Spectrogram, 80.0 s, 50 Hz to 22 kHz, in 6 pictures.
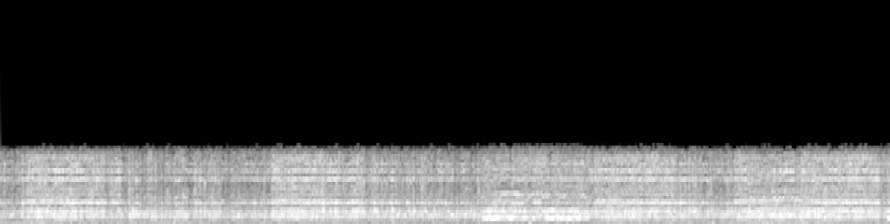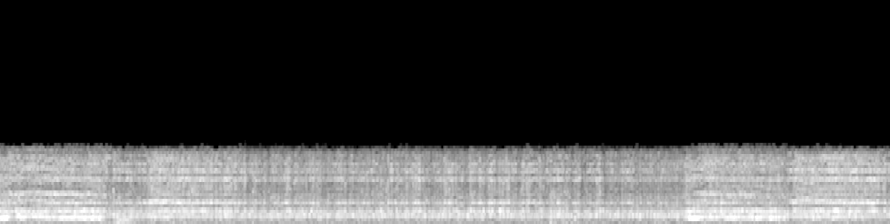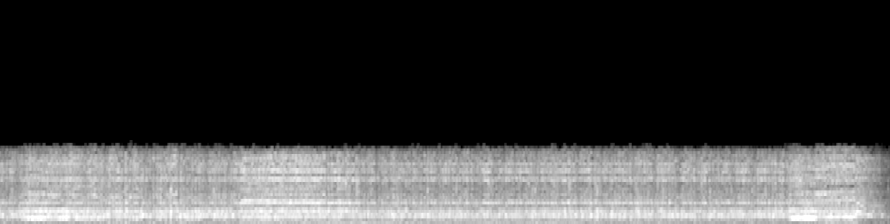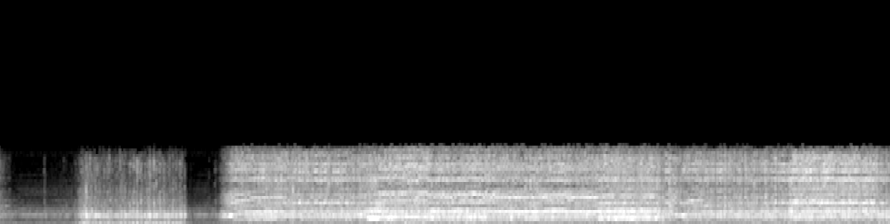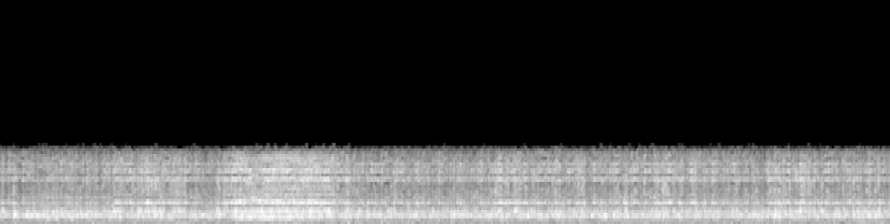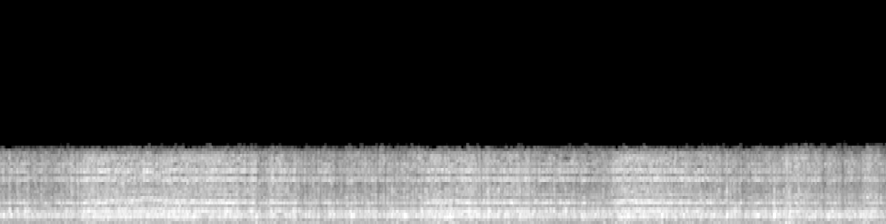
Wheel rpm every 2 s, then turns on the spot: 200, 200, 200, 200, 200, 200, 200, 200, 200, 190, 200, 200, 200, 200, 200, 200, 200, 200, 200, 160, 20, 60, 190, 190, 180, 190, 200, 200, 200, 200, 200, 200, 200, 200, 200, 200, 200, 200, 200, 200.
40-42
